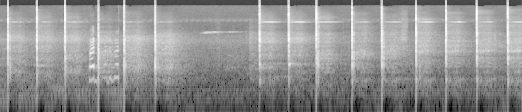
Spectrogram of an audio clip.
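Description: Hammer driving a nail into a wooden garden table in a steady run of loud, sharp strikes about half a second apart, with a short pause partway through and one brief spoken word.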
